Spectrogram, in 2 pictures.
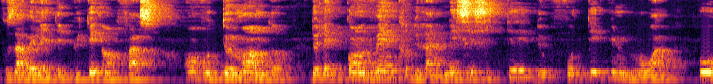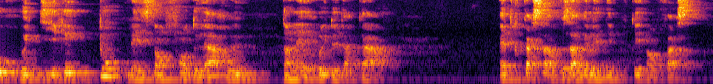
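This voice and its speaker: A man hosting a formal journalistic interview, speaking in a measured, structured way. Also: mid-range voice, mellow. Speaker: interviewer, host. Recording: very echoey room, faint background noise.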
